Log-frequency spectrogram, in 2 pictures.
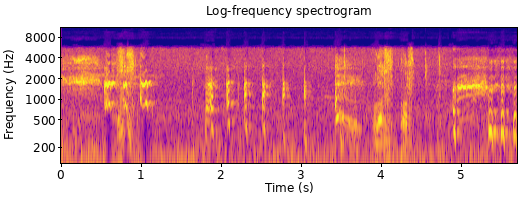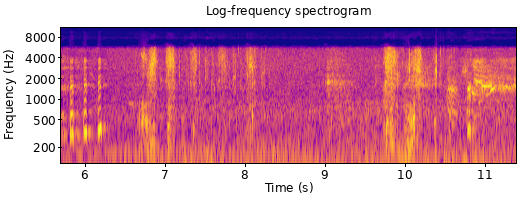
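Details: Goats in a compilation of funny clips, giving a few short, harsh bleats mixed with clattering, clicking noises and background chatter.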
